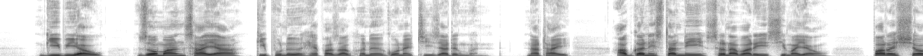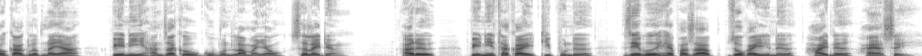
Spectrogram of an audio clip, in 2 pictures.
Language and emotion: Bodo, neutral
